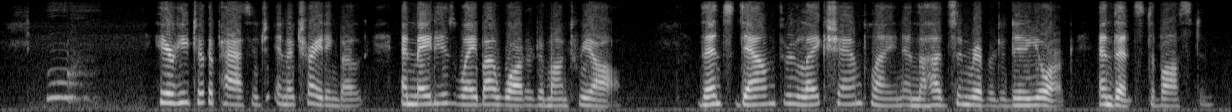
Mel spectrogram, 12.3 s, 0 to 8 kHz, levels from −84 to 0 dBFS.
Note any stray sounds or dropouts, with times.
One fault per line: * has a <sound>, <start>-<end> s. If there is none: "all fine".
* has a laugh, 0.5-1.0 s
